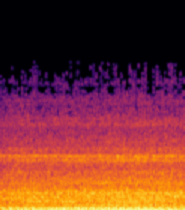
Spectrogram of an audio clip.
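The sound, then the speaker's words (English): Large engines in Yakutat's new power plant in Alaska run in a loud, steady roar, with a deep, rapid low-pitched throb beneath a dense wash of mechanical noise that never lets up. No one speaks. “Scott Newland opens the door to Yakutat's new power plant.”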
